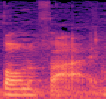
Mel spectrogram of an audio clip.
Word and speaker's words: BONA5D: Yeah, it's spelled a little different. B-O-N-A, the number 5D, but it's pronounced BONA5D.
